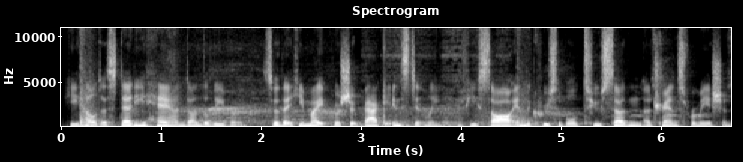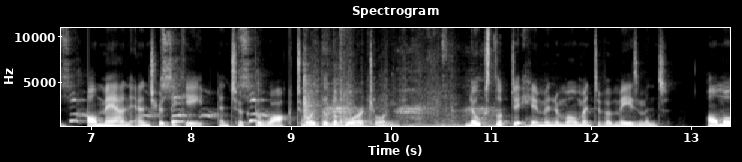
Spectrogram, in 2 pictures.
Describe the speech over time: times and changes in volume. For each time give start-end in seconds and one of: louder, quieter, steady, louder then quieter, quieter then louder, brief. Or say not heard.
0.1-13.3 steady.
